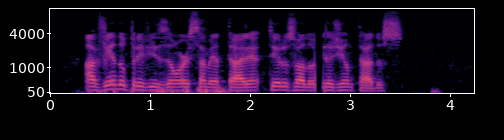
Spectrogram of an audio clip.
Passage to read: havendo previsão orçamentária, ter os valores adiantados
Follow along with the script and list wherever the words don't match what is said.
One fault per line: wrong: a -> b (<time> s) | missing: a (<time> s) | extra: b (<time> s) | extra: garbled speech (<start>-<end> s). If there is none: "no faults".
no faults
